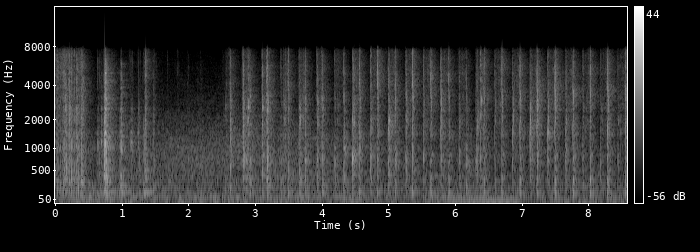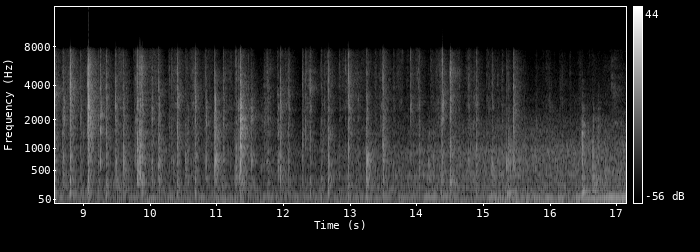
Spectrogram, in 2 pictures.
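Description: Tarot cards being shuffled produce a rapid run of crisp riffling snaps and flutters in uneven bursts that continue close up throughout, with no talking.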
